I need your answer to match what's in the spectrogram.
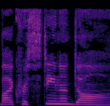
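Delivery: plain reading voice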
